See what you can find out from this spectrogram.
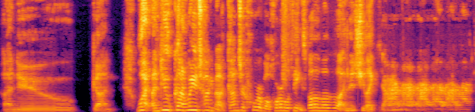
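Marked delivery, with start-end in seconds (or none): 0.0-1.7 halting, drawn-out admission; slow, sheepish husband owning up; hesitant confession. Acted. Acts out confessing a purchase to wife. 2.0-5.1 high, loud, hammed-up outburst; shrieky mock scolding at high pitch; mock outraged wife. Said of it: "So she's mad". 5.7-7.0 hammed-up yammering of a mad wife; mock angry ranting. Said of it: "So she's mad".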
